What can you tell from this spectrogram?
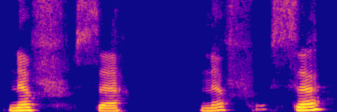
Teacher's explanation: سین میں سٹی والی آواز ہے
